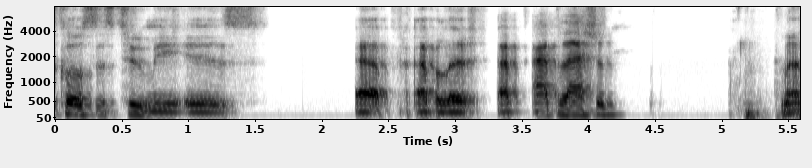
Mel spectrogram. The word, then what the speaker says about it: Appalachia: They're like, "You're supposed to say it like throw an apple at you." Like, "Throw an apple at you." That's how they say it. Appalachia. Appalachia.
